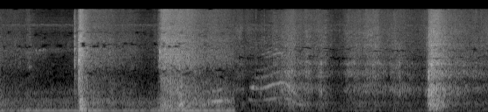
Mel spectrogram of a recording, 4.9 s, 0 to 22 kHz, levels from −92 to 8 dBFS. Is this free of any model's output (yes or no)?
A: no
